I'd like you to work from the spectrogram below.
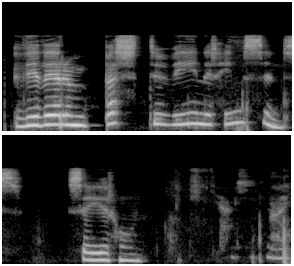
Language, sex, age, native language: Icelandic, female, 15, Icelandic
